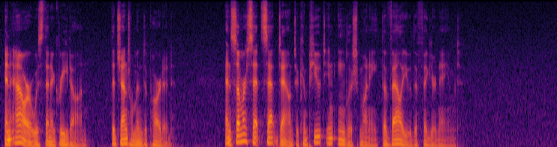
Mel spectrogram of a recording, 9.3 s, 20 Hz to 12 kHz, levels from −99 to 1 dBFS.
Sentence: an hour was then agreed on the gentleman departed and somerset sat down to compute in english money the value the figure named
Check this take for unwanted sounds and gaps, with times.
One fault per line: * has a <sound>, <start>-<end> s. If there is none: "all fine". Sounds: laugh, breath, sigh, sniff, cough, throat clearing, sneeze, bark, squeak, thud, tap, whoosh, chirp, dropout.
all fine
